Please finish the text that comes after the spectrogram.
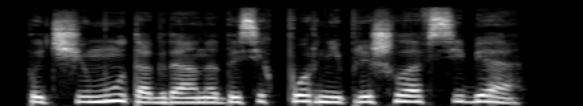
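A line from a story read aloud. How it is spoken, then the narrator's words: Angry growl. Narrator (Russian): рычал обычно уравновешенный герцог Ломанский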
